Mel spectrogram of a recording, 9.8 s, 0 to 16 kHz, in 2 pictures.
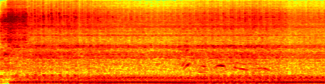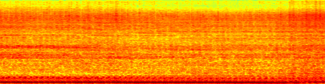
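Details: Ford Mustang Fox body V8 project car, third start attempt in neutral after fitting a new Motorcraft starter solenoid and a trickle-charged battery: catches and settles into a deep, steady rumble with even firing and no stumbling, running normally.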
